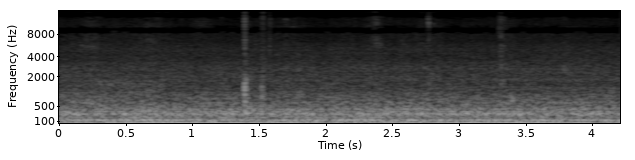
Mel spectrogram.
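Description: A man biting and chewing a pepperoni pizza slice, a few soft crunchy clicks, over a steady low hum in the room.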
